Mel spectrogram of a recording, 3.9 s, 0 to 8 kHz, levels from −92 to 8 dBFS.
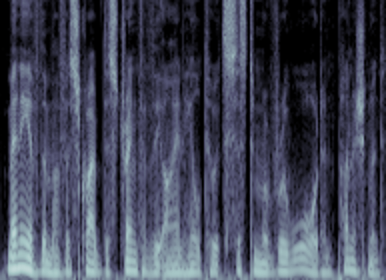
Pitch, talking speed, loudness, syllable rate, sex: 95 Hz, 280 wpm, -21 LUFS, 7.0 syllables/s, male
